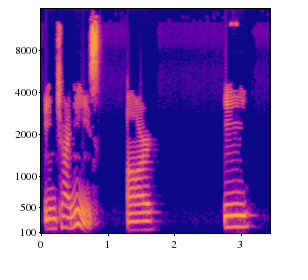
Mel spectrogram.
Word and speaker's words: 一: And the pronunciation is 一, 跟我读, 一, 一.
